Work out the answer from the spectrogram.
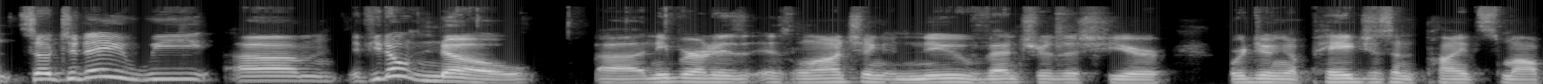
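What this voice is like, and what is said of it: Hoarse, rough voice. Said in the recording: “My voice is pretty shot between being outside in this wonderful smoky air and allergies and pollen and whatnot ... if my voice isn't as silky smooth as it always is”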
